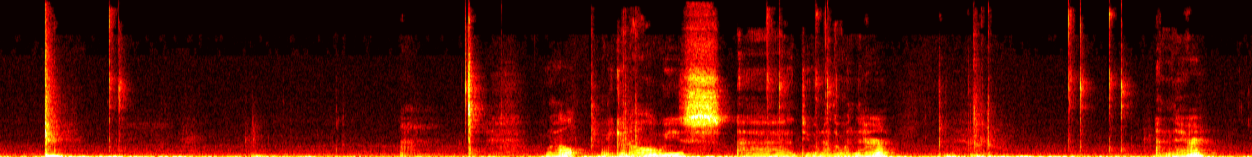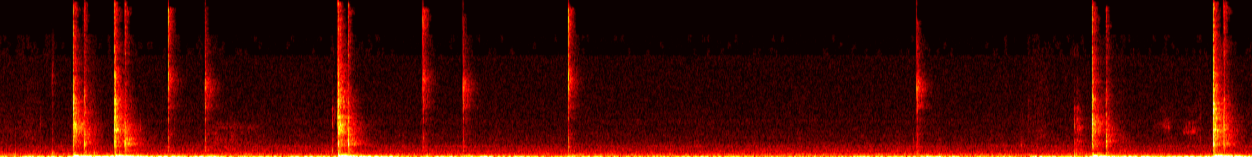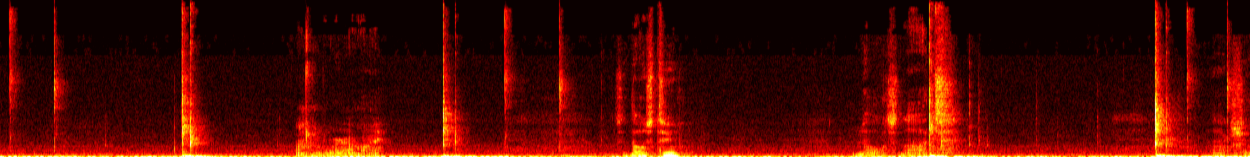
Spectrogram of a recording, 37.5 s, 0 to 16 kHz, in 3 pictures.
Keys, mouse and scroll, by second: 0.5 Tab, 6.3 ctrl+r, 9.8 ctrl+r, 13.3 a, 13.7 b, 15.9 b, 18.2 click, 23.4 a, 24.7 b, 27.0 b, 34.3 a, 36.6 b.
